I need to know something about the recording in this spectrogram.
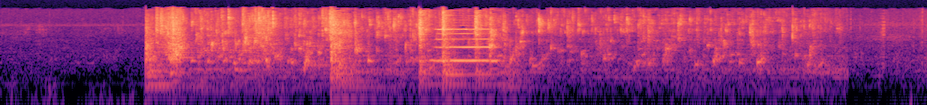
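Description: A metal chain rattles and squeaks.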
